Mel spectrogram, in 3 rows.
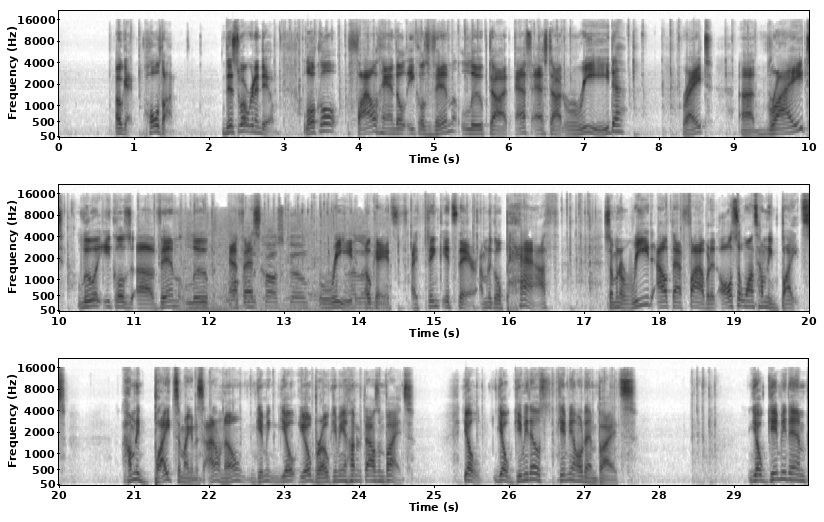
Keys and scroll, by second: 0.6 ctrl+c, 0.8 o, 2.4-18.3 typing, 16.2 ctrl+c, 22.7-23.4 typing, 25.9-29.9 typing, 26.7 ctrl+c.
